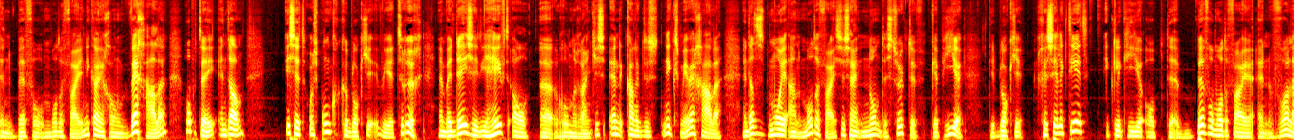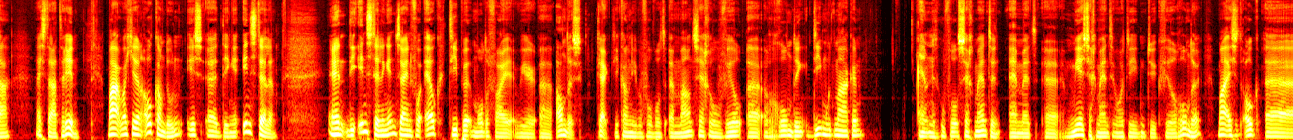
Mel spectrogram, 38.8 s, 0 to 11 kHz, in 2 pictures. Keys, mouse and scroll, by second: 1.8 click, 3.0 middle click, 6.5 click, 7.2-7.8 scroll up 1, 7.8 middle click, 9.4-10.7 scroll down 1, 10.7 middle click, 12.2 click, 16.2 click, 20.8-21.4 scroll up 1, 21.4 middle click, 29.0 click, 32.7 click.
